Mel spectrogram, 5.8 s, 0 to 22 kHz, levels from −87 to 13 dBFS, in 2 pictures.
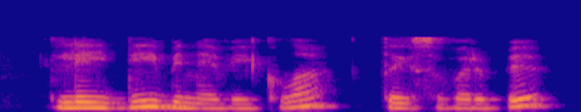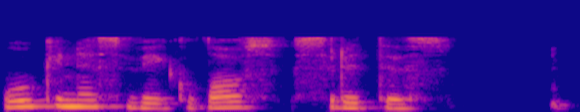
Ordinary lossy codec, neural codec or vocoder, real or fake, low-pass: MP3, 32 kbps; none; real; 5.4 kHz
